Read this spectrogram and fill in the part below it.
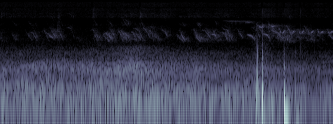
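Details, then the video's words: Hen with her nine chicks on a walk in Bizkaia, Basque Country; faint, high, falling peeps from the chicks run continuously, then two sharp knocks near the end against low background noise. ""Amatxu" gallina con sus nueve polluelos"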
